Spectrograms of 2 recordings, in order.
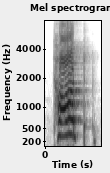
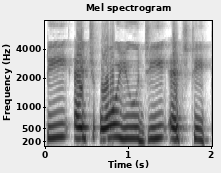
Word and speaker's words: thought: So, we don't, because it is following the vowel sound, we are not, yes, we are not pronouncing the G. Night, N-I-G-H-T, night. Thought, T-H-O-U-G-H-T, thought.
